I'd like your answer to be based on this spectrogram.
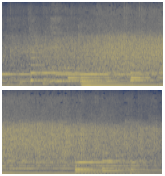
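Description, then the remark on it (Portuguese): An audience applauds the Lord in a steady, dense wash of clapping that lasts several seconds, with sustained organ-like chords changing underneath. No one speaks. “Nos momentos, pode aplaudir o Senhor.”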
